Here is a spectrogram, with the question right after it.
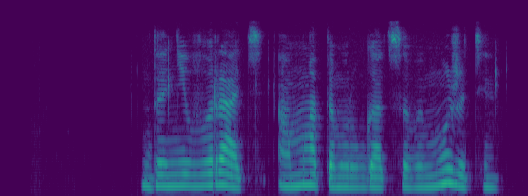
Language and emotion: Russian, angry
